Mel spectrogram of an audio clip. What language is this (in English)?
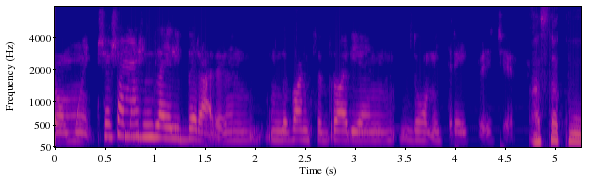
Romanian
